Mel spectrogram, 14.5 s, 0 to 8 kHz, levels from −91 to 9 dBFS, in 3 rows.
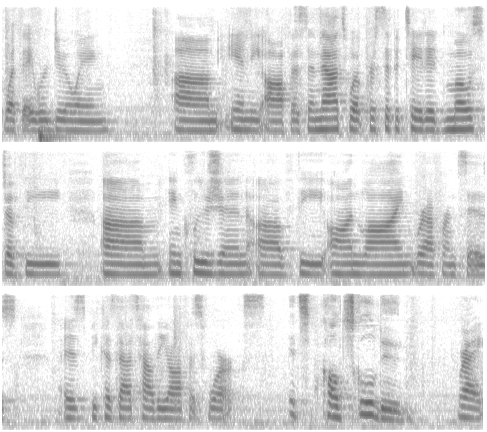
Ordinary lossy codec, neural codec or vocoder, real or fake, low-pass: AAC, 32 kbps; none; real; 7.2 kHz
